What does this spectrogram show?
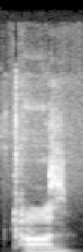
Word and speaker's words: Cannes: like it's a noise can whatever what ago though I think an entourage they pronounced it cons but i'm pretty sure it's can where where's Kasdan prince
